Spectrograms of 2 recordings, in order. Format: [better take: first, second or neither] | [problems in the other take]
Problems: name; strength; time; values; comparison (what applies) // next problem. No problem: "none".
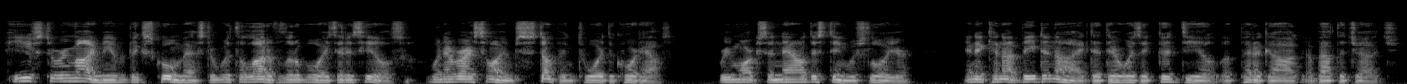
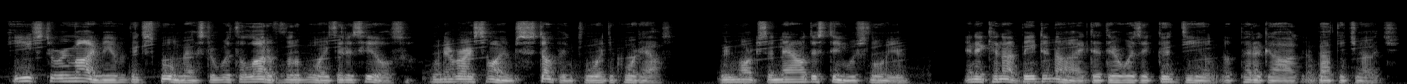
first | noise reduction (neural separator model SepFormer DNS4)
